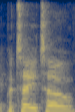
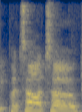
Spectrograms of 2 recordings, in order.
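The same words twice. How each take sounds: First: Potato with a long AY, "puh-TAY-toe"; potayto pronunciation. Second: Potato with a broad AH, "puh-TAH-toe"; potahto pronunciation. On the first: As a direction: say potato to rhyme its middle with day. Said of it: "I say potato". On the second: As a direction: say potato with the middle as in father. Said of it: "you say potato". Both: Shown as a demonstration.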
